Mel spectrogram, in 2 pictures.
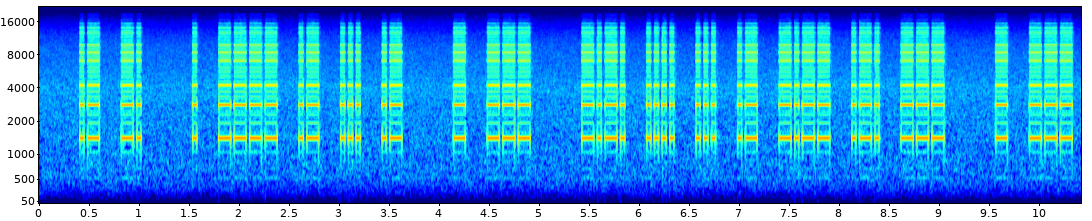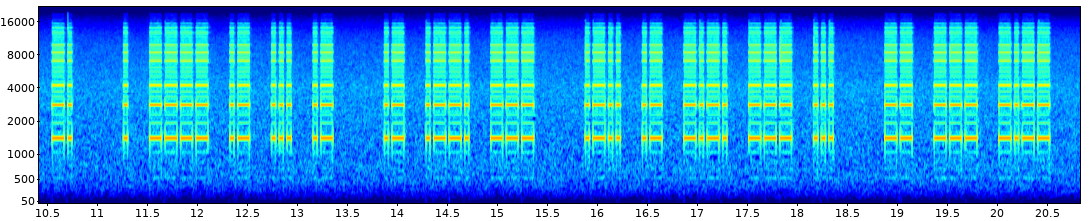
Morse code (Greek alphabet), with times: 0.4-1.0 ΑΝ
1.5-3.6 ΕΧΑΣΑ
4.1-4.9 ΤΟ
5.4-9.0 ΘΗΣΑΥΡΟ
9.6-10.7 ΤΟΝ
11.3-13.4 ΕΧΑΣΑ
13.9-15.4 ΑΠΟ
15.9-18.4 ΛΑΘΟΣ
18.9-20.5 ΜΟΥ

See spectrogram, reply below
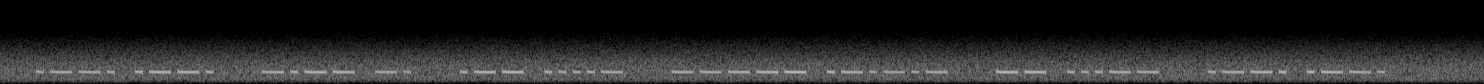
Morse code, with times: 0.4-2.1 PP
2.6-4.1 YN
4.6-6.2 W4
6.7-9.5 0.
10.0-11.6 M3
12.1-13.8 PP

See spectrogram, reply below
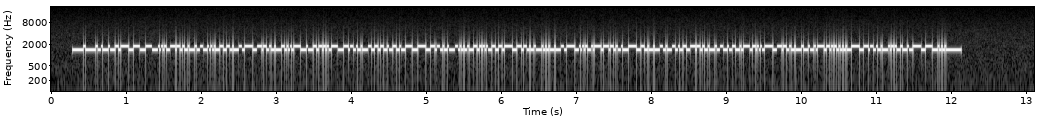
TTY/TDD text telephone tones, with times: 0.6-1.6 75996
1.8-2.7 26875
2.9-3.9 49749
4.1-5.1 80095
5.2-6.2 47685
6.4-7.4 67563
7.5-8.5 50772
8.7-9.7 22345
9.8-10.8 13465
11.0-12.0 61596

